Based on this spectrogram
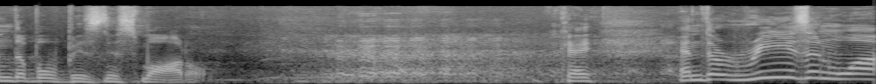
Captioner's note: audience laughing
